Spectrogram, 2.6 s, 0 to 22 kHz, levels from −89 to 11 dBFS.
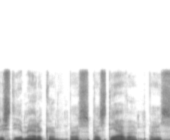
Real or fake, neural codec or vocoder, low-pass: real; none; 10.8 kHz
